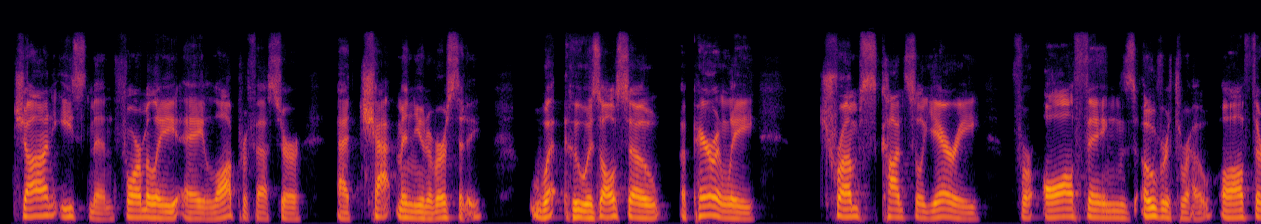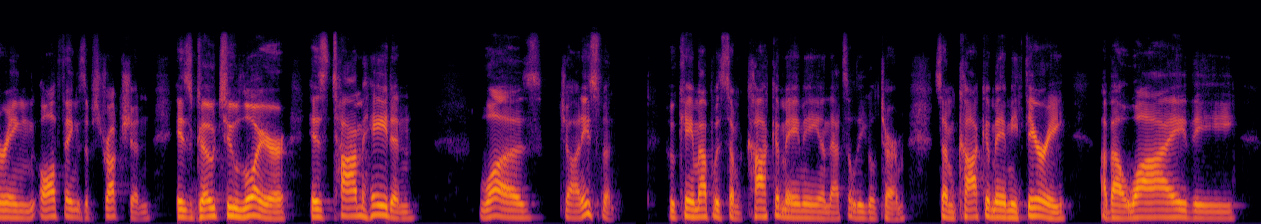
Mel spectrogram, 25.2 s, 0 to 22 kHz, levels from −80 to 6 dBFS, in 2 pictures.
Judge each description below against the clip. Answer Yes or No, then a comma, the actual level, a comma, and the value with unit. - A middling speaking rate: No, slow, 120 wpm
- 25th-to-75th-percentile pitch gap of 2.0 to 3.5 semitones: Yes, average, 3.0 semitones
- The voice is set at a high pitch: No, low, 125 Hz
